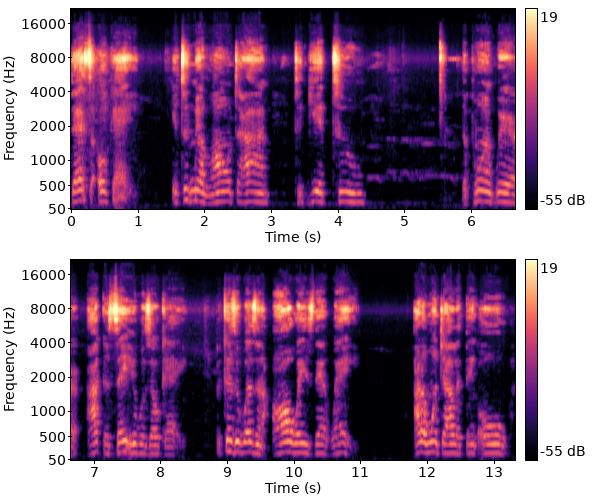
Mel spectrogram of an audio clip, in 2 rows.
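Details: 56-year-old woman with spasmodic dysphonia and voice tremor, treated with neck injections paralyzing laryngeal muscles every three months, last just over two weeks before; voice cracks, hard to get words out; spasmodic dysphonia.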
